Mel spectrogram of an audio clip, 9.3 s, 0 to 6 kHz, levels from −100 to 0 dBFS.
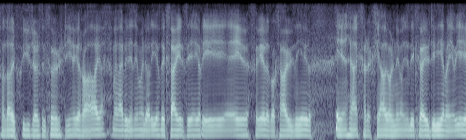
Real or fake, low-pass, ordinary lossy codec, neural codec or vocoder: fake; 5.4 kHz; none; codec, 16 kHz in and 24 kHz out, 0.4 kbps, LongCat-Audio-Codec, four codebook decoder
